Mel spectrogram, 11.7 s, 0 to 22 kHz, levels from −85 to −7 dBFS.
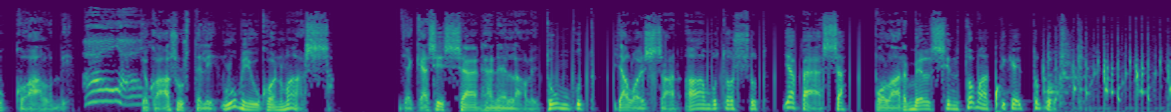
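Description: From 5.40 s to 8.61 s a train of clicks rides over the sound: around fifty near-identical sharp pulses at an irregular pace averaging 15.6 per second, peaking a few dB above the programme and audible as an uneven ticking even in quieter moments. The cause is likely interference from nearby equipment or a faulty connection or power supply injecting the same pulse repeatedly. A waveform shows a scatter of thin spikes poking above the envelope, and a spectrogram shows matching thin vertical lines spanning the full frequency range.

From 9.81 s to the end, de-emphasis has been applied wrongly: a treble cut meant to reverse pre-emphasis has been applied to audio that had none, or applied twice. The response slopes down smoothly so that 10 kHz sits about 14 dB below 1 kHz, leaving the sound dull and muffled, as if heard through cloth. A spectrogram shows the upper bands fading gradually rather than stopping at a hard edge, and the waveform looks rounder, with softened transients.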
